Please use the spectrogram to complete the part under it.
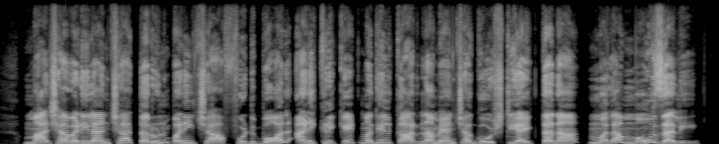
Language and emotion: Marathi, happy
